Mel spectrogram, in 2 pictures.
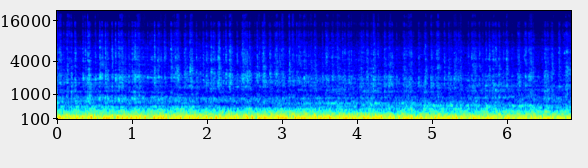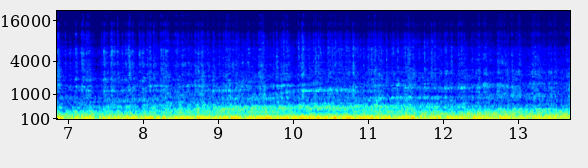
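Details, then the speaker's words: LS-swapped Camaro V8 on new 3-inch X-pipe exhaust, mufflers off; deep steady burble with even beat, no knocks or ticks: normal idle. "This sounds way, way better. It's a long trip back from Mexico, but how could you not love that?"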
